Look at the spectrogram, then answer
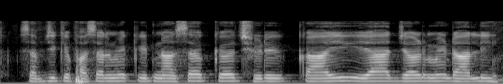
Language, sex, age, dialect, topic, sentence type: Bhojpuri, male, 25-30, Western, agriculture, question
